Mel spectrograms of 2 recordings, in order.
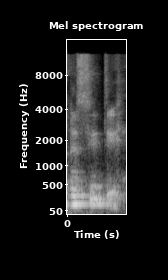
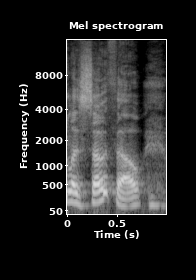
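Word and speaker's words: Lesotho: of L never know at least Trump pronounced it correctly yeah yeah well now everyone has heard of lutu yeah at least they're not saying L Soo like most Americans yeah exactly it's like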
